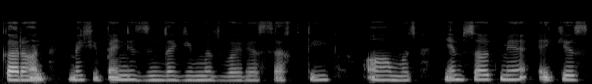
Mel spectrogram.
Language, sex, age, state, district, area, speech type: Kashmiri, female, 18-30, Jammu and Kashmir, Budgam, rural, spontaneous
